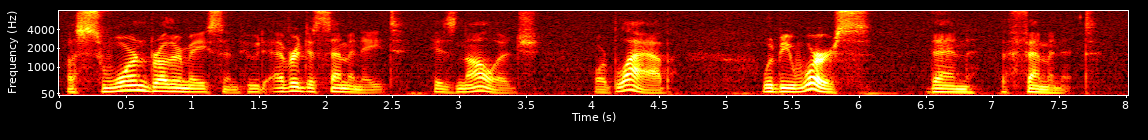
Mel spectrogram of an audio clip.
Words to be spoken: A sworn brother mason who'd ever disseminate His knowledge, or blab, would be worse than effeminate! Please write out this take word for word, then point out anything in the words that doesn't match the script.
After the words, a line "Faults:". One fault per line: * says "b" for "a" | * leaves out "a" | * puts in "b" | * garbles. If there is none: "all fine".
A sworn brother mason who'd ever disseminate His knowledge, or blab, would be worse than effeminate!
Faults:
all fine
